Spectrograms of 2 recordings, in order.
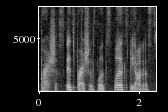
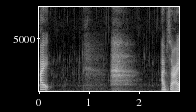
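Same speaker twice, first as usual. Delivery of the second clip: normal talking voice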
